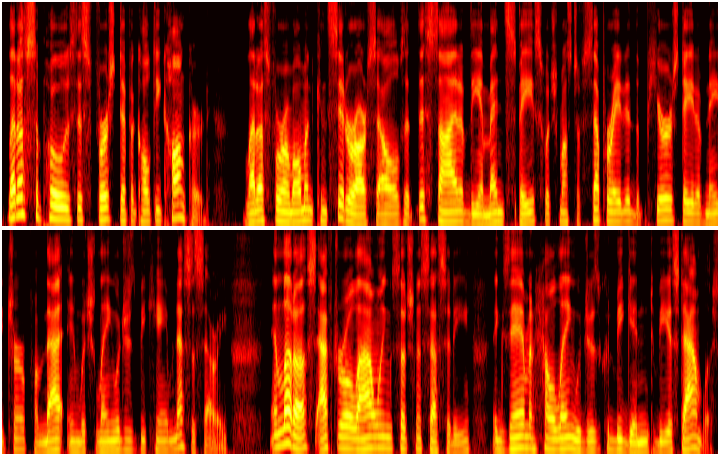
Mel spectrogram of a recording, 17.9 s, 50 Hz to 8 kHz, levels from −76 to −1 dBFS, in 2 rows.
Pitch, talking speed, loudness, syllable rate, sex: 130 Hz, 175 wpm, -21 LUFS, 5.7 syllables/s, male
